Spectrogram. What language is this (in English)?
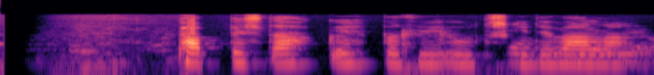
Icelandic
